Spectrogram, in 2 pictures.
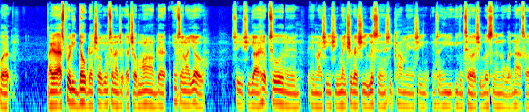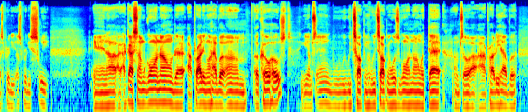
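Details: Adult male who says he stutters; real speech with repeated phrases; finding: stuttering.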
